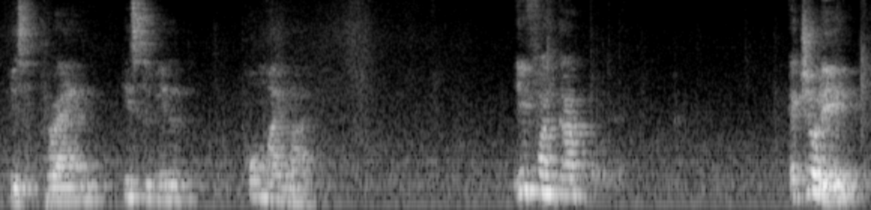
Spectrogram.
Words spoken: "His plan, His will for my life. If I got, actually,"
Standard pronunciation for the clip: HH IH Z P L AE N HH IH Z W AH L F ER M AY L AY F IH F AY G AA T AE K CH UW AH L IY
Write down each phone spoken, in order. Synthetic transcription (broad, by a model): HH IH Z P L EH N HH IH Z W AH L P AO M AY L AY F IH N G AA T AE K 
